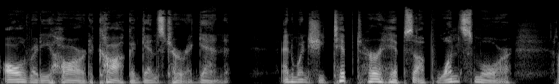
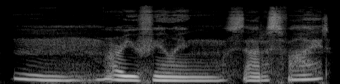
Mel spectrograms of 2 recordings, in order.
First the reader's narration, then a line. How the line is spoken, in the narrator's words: She purred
